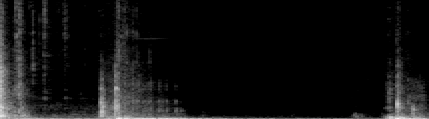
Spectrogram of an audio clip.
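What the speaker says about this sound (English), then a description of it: "listen to how like sound deadened it is when I close this door" A pickup truck door with sound-deadening fitted swings shut from the inside, giving two dull, muffled thumps about a second and a half apart, close by and without hollow ring.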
